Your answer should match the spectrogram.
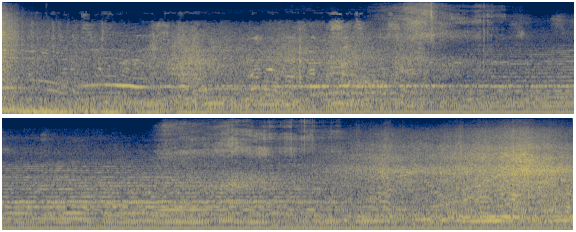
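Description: Racing motorcycles roar around a track, with a sustained loud engine drone and rising revs throughout, punctuated by sharper impacts near the start and end that suit a crash.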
